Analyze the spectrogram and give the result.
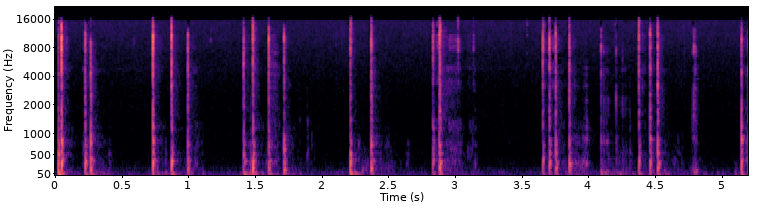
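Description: Long gold filigree metal finger claws tap and scratch a glossy printed paperboard candy box up close. Bursts of sharp, dry clicking taps with bright edges come in quick clusters, with faint scratching between them. Each tap stops almost at once.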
